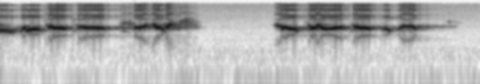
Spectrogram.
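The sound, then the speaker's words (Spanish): Mistle thrush song, unedited: two loud, clear phrases of fluty, warbling notes separated by a short pause, heard alone with no voices. “Este es el zorzal charlo.”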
